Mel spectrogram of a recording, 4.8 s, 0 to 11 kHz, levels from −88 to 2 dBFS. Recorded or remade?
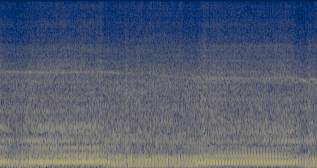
recorded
